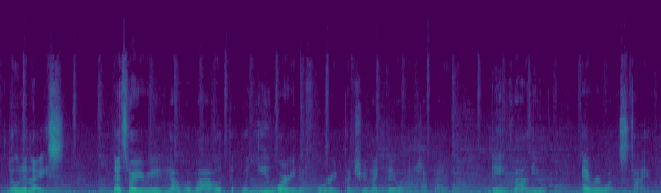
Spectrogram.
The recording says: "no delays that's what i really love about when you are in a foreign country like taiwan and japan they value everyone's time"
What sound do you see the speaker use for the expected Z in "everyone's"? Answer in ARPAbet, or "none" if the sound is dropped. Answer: S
